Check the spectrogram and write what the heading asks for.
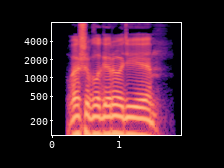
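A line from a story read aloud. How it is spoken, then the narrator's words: Sighing. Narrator (Russian): вздохнул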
